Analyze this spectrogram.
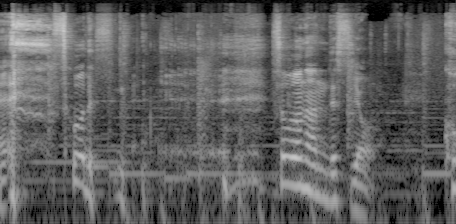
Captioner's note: laugh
